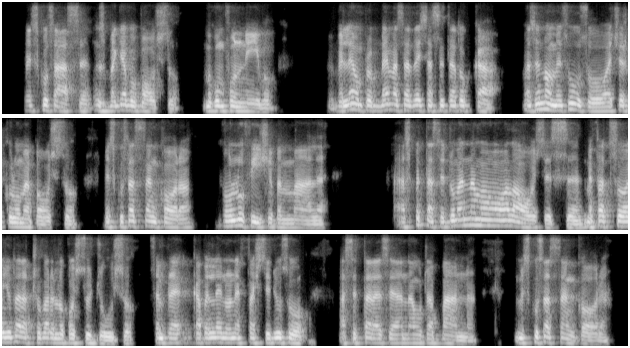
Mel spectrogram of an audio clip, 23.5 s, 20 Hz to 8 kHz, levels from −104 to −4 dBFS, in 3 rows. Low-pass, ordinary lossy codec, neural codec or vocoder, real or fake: 7.2 kHz; Opus, 16 kbps; none; real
